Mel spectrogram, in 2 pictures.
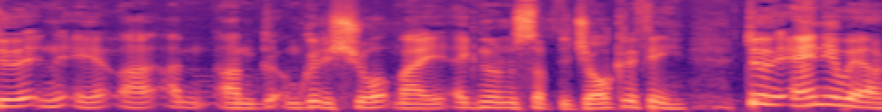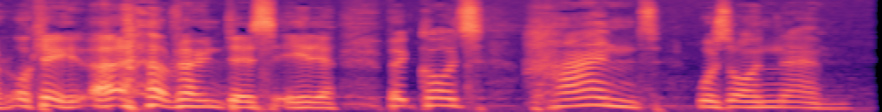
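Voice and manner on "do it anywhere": excited. Retold or imitated. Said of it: "I'm like".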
